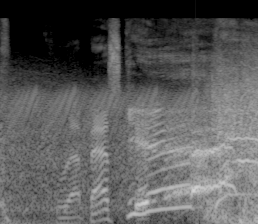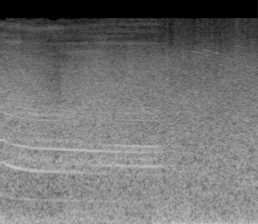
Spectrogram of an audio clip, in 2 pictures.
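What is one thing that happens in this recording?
A man screams loudly.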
